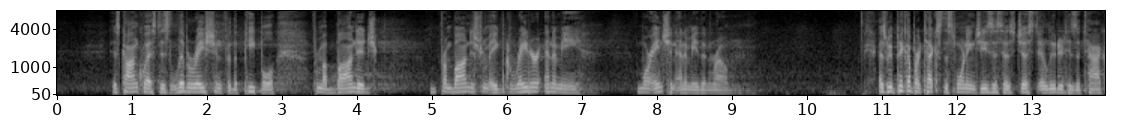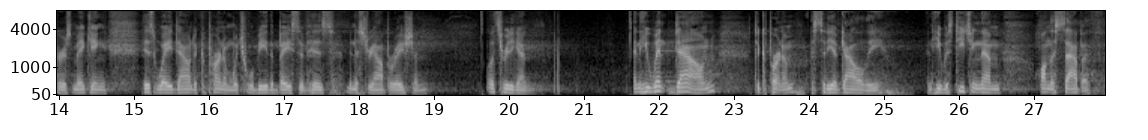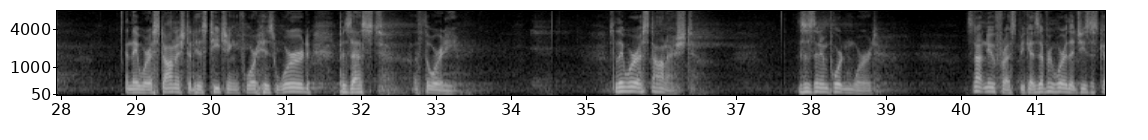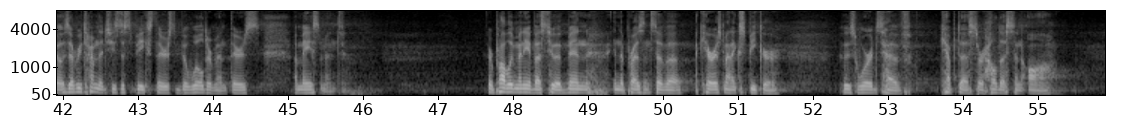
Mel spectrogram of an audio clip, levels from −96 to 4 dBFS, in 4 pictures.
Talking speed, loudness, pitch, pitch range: 150 wpm, -32 LUFS, 115 Hz, 110-130 Hz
